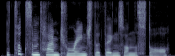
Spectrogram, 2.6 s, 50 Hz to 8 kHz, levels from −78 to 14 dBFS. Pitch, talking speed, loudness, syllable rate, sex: 230 Hz, 250 wpm, -17 LUFS, 5.5 syllables/s, female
